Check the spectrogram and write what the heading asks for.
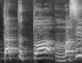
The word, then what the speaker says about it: तत्त्वमसि: Pronunciate तो हम तत्त्वमसि करते हैं, बट ये असी हो जाता है।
